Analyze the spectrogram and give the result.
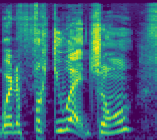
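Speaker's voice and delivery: imitated Philadelphia accent. Retelling what an ex from philly said: imitating a philly accent. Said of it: "Philly got the worst accent by far".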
